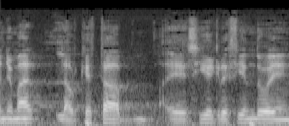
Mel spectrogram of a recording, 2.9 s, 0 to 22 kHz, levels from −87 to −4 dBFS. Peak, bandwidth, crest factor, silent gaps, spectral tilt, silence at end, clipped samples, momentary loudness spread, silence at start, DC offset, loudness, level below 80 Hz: -2 dBFS; 16 kHz; 20 dB; none; -3.5 dB/octave; 0 s; under 0.1%; 6 LU; 0 s; under 0.1%; -23 LUFS; -42 dBFS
